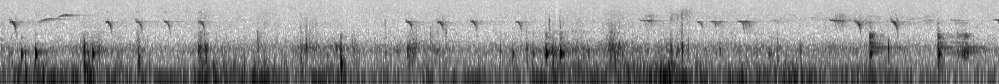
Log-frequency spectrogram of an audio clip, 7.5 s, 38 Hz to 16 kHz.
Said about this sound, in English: The wild bird, type 2, calling from the trees here.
